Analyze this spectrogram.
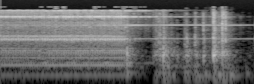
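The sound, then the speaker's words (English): A telephone bell rings loudly and steadily for over a second in an office, then cuts off, followed by a few short clunks and rattles like the receiver being picked up. “Then the phone rang, and I found out.”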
